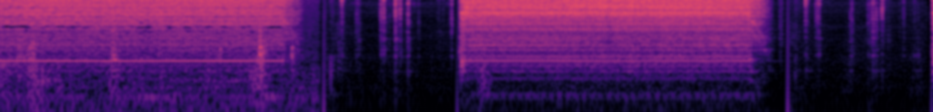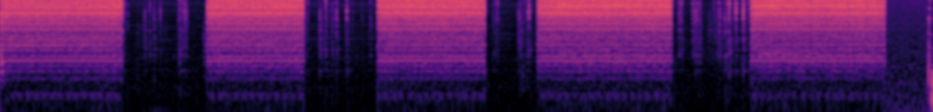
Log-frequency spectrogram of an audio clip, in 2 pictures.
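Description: Milling machine spindle spinning a cup grinding wheel that grinds the flats of a high-speed steel hex broach bit. A steady running sound in several short stretches, each starting and stopping abruptly.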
